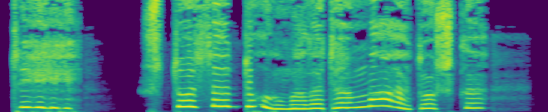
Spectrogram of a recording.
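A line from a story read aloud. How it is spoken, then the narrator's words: Trembling question. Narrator (Russian): Дрожащим голосом спросила Молчана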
